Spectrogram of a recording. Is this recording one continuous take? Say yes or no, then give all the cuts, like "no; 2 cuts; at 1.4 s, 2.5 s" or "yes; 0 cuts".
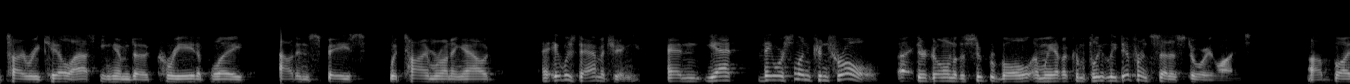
no; 2 cuts; at 7.9 s, 9.1 s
